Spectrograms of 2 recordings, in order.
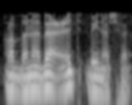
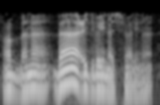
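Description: First: "بعد" said ba''id, doubled middle consonant; short first vowel and doubled ayn in "بعد"; word-form variant. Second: "باعد" said baa'id, long first vowel; long aa and single ayn in "باعد"; word-form variant. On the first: Teacher shows a variant reading, "بعد" as ba''id. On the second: Teacher shows the imperative reading, "باعد" as baa'id. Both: Shown as a demonstration. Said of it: "الاختلاف في التصريف".

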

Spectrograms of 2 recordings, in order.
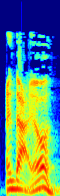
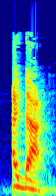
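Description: First: Calling from the gate, higher and louder, rising on ơi. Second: Calling again, higher still, falling on anh; a second urgent call of the name; calling out loud. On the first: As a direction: shout the name toward the house. (gọi to, lên giọng ở ơi) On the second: (gọi to lần nữa, giọng cao hơn, xuống giọng) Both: A narrator's reading. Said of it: "gọi to".

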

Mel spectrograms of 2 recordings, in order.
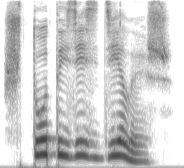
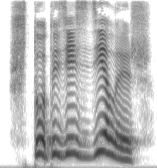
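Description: First: Very slow, deliberate, controlled question; spelling out each word. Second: Slow, angry demand, pitched up; angry growl. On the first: Son repeating his question to his mother, slowly and distinctly. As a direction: space the words out slowly, one by one. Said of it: "отчеканив слова по буквам". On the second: Son to his intruding mother, growling angrily. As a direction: growl it out slowly. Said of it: "прорычал Матвей". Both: A narrator's reading.

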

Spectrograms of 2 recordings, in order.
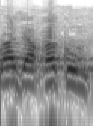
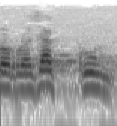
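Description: First: Said in the usual way. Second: رزقكم as razakkum, qaf merged into a doubled kaf; qaf assimilated. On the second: Shown as a demonstration. Teacher applying idgham to the example, رزقكم as razakkum. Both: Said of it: "الشرطين متحققين".

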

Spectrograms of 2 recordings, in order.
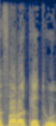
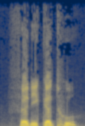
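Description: First: فركته as farakat-hu; فركته with its middle letter opened to "a"; fatha on the ra. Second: فركته as farikat-hu; فركته with its middle letter in kasra; kasra form. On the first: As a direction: say فركته with an "a" after the r. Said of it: "بالفتح". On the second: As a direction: say فركته with an "i" after the r. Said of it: "أما فركته بالفتح". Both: Shown as a demonstration.

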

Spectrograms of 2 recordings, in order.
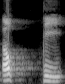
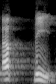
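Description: First: "أقي" with a dark, rounded first syllable; overly heavy qaf. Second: "أقي" with the first qaf at its lightest emphasis; lightly heavy qaf. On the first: Teacher shows the mistake, over-heavy qaf in "أقي". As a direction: thicken the first qaf in "أقي" too much. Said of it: "خطأ". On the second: Teacher models merged qafs, lighter qaf in "أقي". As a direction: keep the vowel before the qaf in "أقي" thin. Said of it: "معنى هذا نقول". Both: Shown as a demonstration.

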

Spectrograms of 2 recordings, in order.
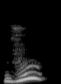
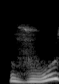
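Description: First: "Vous?" rising and louder, full of affection; affectionate exclamation. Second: A low, startled "Vous"; low startled exclamation. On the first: Lacheneur assures the baron of his friendship, "Vous?" rising and heartfelt. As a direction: lift "Vous?" up warmly, as if the question wounds you. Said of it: "avec l'accent de la plus vive affection". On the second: Lacheneur, hurt by the baron's doubt, says "Vous" low and startled. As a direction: say "Vous" low, caught off guard, as a short cry. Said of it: "s'écria monsieur Lacheneur". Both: A narrator's reading.

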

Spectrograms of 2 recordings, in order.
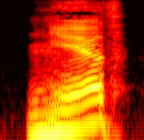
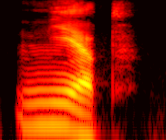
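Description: First: Startled questioning "нет", at full volume; incredulous echo. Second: Very soft sleepy refusal; one brief drowsy word, barely voiced; sleepy, short. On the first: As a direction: throw her refusal back as a question. Milt echoes her refusal, taken aback. (недоверчивый переспрос) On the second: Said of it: "Голос её был сонным, а ответ коротким". (сонно и коротко) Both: A narrator's reading.

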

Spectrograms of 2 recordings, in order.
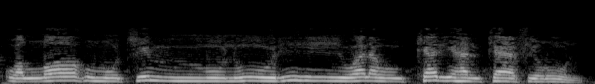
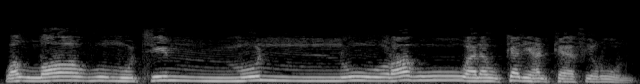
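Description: First: Said in the usual way. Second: "متم نوره" as "mutimmun nuurahu"; tanween and nasb. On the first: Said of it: "قرأ قالون بتنوين الميم". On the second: Shown as a demonstration. Teacher demonstrating Qalun, "متم نوره" as mutimmun nuurahu. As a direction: nunate "متم" with a held n, "نوره" ending -rahu. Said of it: "بتنوين الميم ونصب نوره".

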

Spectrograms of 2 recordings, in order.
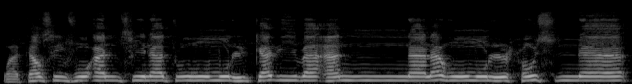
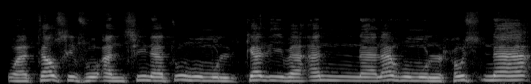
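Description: First: "الحسنى" ending between a and e; slow chant, "الحسنى" closed with a fronted ae; slightly tilted final vowel. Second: Said in the usual way. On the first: Shown as a demonstration. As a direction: tilt the last aa of "الحسنى" toward eh. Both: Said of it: "قلل الدوري الحسنى هكذا".

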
